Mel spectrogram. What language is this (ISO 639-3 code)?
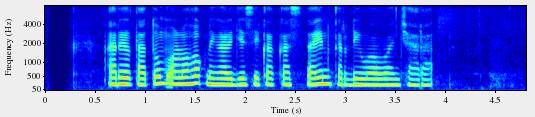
sun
